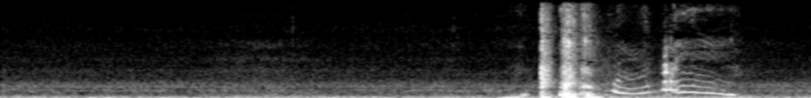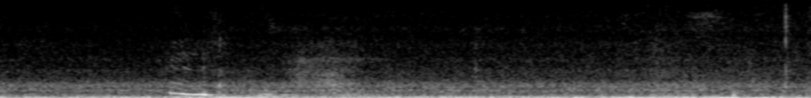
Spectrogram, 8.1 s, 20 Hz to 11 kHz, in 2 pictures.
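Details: Gekkering from a pair of urban European red fox cubs in Britain, captured with a DJI Osmo Pocket 2: one sudden raspy burst with bending, yelping tones, then a faint short squeal after a pause, amid low steady hum.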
